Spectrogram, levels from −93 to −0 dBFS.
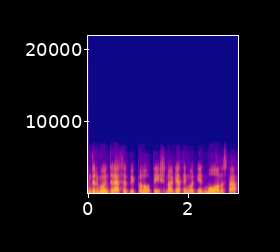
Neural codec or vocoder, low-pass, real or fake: codec, 16 kHz, 0.2 kbps, FocalCodec; 7.2 kHz; fake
